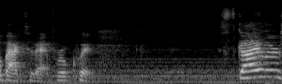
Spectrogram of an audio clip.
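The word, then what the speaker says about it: Schuyler: Skyler spelled s c h u y l e r leads people to think schuler because they pronounce that shu instead of sky, right?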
